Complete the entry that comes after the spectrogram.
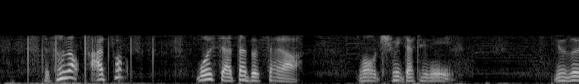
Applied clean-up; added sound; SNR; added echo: neural separator model SepFormer WHAM!.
